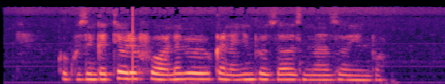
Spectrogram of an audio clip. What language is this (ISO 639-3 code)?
swa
